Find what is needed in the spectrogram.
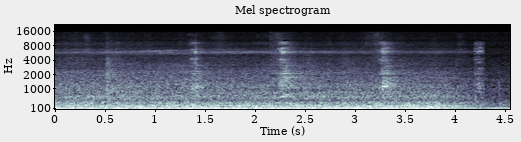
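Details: A 9-year-old, 5.5 kg female miniature poodle later diagnosed with congestive heart failure, during an episode of breathing difficulty: quick, short, faint breaths at about 65 a minute over a low hum, laboured breathing.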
